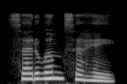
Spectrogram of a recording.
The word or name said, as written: ಸರ್ವಂಸಹೆ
